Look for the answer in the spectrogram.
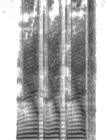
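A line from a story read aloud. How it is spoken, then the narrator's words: Horrified breathless exclamation. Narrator (Russian): выдохнула я с ужасом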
